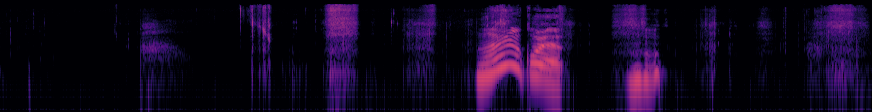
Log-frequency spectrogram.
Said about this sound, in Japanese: いい音 CM かと思った自分で何これ歯が折れるかと思った 何この野菜のシャキシャキシャキすごいですねこれどうやったらこんなシャキシャキになるんだろう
